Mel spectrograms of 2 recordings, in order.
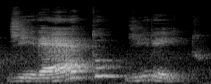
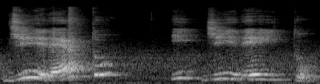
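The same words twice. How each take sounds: First: "Direto" open é, "direito" ei; open vs closed e. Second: "direto" open é, "direito" closed ei, slowly; slow contrast open é vs ei; "direto" open then "direito" closed. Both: Shown as a demonstration. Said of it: "Um aberto, o outro fechado".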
